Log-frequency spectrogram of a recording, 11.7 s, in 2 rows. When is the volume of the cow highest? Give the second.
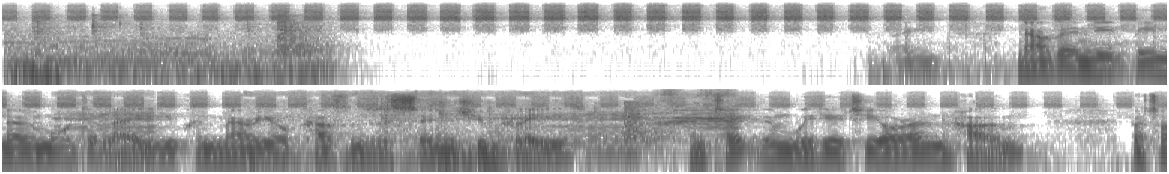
8 s.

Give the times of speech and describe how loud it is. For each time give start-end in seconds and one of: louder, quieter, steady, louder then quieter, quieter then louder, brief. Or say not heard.
4.5-11.6 steady.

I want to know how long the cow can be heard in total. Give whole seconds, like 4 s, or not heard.
5 s.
